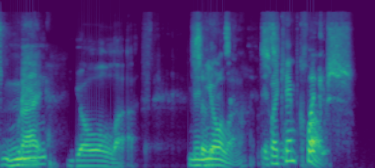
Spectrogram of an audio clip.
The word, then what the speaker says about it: Mignola: Uh, and if you just say it's a silent G, then you get minola, which is terrible. It's Miniola.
